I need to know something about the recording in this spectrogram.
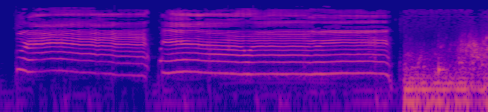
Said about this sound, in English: Now I could almost see that. The dolphin was actually trying to say that, I... but it's a you know it's a dolphin.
